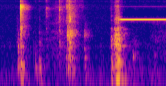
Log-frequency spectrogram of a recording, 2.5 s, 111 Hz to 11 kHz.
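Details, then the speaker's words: Singer computerized sewing machine at power-on with needle bar deliberately blocked to simulate the fault: short strained buzzes and clacks as the needle bar motor tries to move, then steady high beep with E4 error on screen. "So you see there, E4, it's given an E4 on it. Something else that you heard right before it went to that was the needle bar trying to move. That should give you a hint."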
